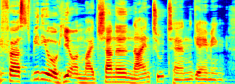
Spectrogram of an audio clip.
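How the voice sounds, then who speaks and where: A man with a German accent talks at a fairly slow pace, his fairly high voice making very wide pitch swings. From Germany. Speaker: gaming YouTuber. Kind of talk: let's play commentary.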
